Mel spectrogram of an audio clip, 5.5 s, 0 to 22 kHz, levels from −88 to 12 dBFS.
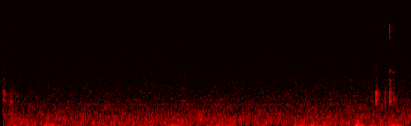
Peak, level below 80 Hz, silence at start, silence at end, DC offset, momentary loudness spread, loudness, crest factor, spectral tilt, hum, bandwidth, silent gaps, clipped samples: -38 dBFS; -70 dBFS; 0.05 s; 0 s; under 0.1%; 6 LU; -64 LUFS; 24 dB; -5 dB/octave; none; 11.5 kHz; none; under 0.1%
